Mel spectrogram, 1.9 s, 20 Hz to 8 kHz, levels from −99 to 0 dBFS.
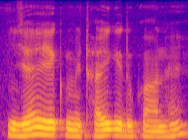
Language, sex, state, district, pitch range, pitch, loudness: Hindi, male, Delhi, New Delhi, 115-135 Hz, 125 Hz, -14 LUFS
